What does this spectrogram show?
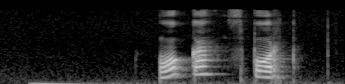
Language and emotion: Russian, neutral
